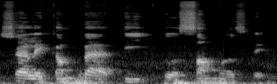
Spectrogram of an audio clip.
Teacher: following the weak strong pattern of iambs rather than the strong weak pattern of trochees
